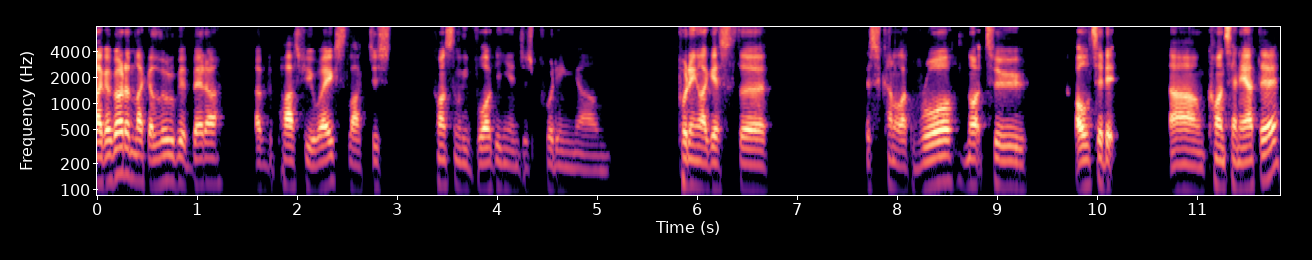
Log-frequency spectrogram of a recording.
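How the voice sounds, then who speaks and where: A man with an Australian accent and a fairly low pitch, with big swings in loudness and long, frequent pauses, in a dry, close sound with no echo. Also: moderate pace. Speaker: podcast host, clothing brand founder. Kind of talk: casual interview chat. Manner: monotone.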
